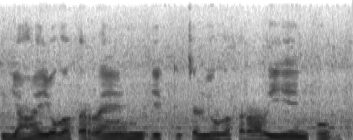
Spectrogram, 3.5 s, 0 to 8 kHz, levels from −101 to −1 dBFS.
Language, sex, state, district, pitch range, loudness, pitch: Hindi, male, Uttar Pradesh, Shamli, 115-120 Hz, -15 LUFS, 120 Hz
